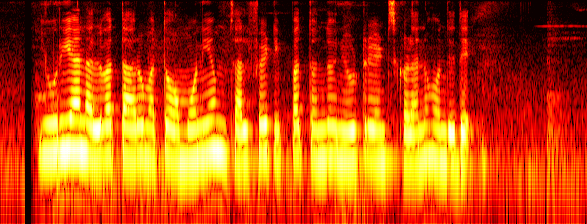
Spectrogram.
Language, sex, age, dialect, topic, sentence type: Kannada, female, 25-30, Mysore Kannada, agriculture, statement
